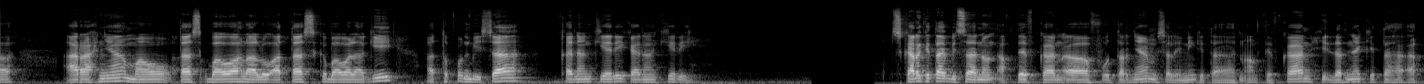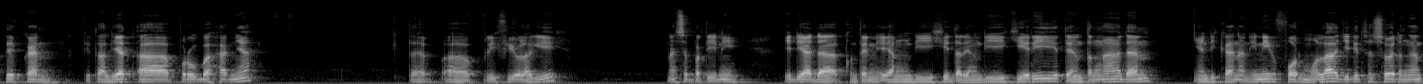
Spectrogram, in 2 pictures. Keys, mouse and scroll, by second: 5.1 click, 10.5 click, 13.3 click, 17.7 click, 19.6 click.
